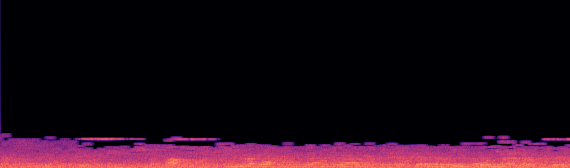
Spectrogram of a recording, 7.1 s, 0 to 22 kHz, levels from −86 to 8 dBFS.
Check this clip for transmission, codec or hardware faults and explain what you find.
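One fault runs through the whole clip: AAC compression damage. The likely cause is an AAC-LC encoder starved of bits, consistent with roughly 8 kbps. It cut everything above 4.5 kHz and coarsely quantised what remained, leaving the sound dull, smeared and heavily degraded, with a fizzy, warbling texture on sustained sounds.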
